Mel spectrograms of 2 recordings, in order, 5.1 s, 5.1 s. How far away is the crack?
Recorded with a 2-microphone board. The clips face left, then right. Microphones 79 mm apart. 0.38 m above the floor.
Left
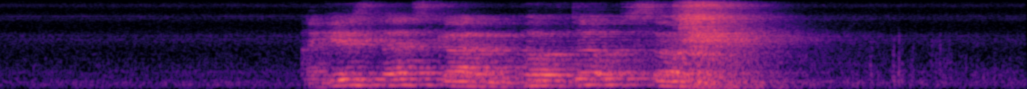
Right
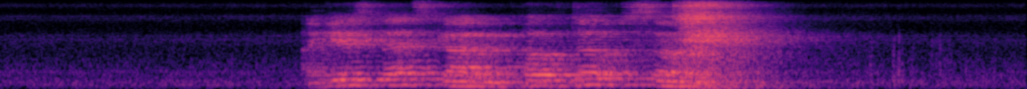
I don't hear a crack.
